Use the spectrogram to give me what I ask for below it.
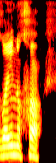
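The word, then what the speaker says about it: غ: পড়া দেওয়া রয়েছে মাখরাজ নাম্বার তিনে কি রয়েছে গইন খণ্ঠনীর শেষ অংশ হইতে উচ্চারণ হয় গইন খুন গইন জবর গইন জের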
